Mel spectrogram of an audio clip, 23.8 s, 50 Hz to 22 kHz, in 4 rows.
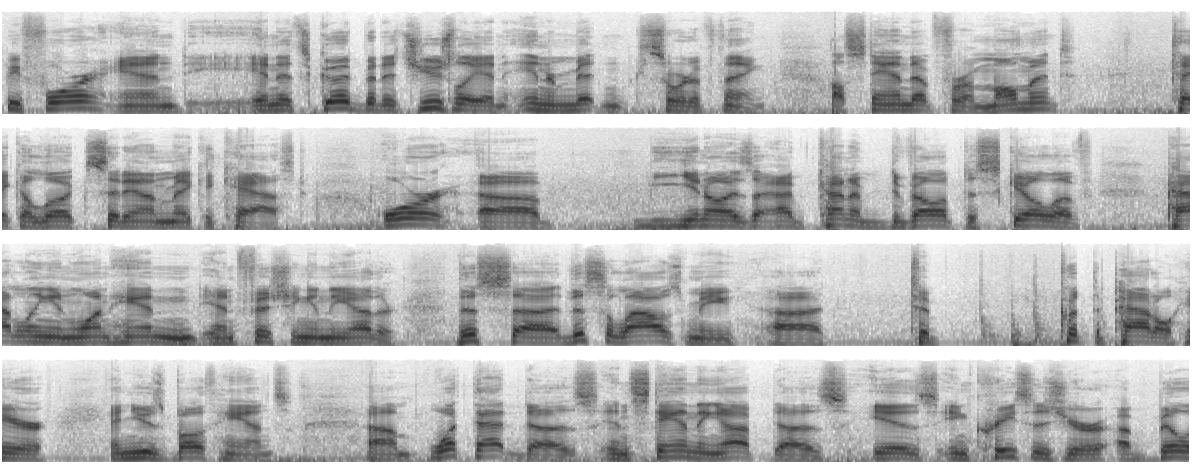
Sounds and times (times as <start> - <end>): Speech: 0.0 - 16.6, 17.2 - 23.7
Rowboat, canoe, kayak: 0.0 - 23.7.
